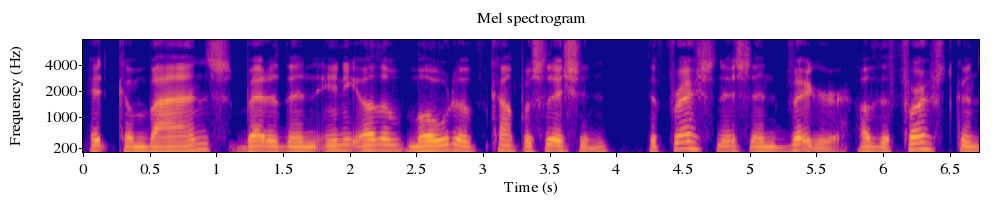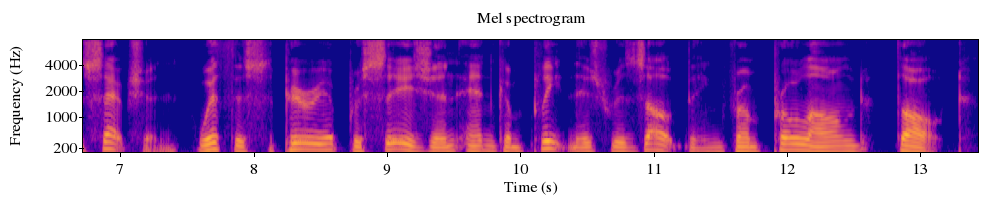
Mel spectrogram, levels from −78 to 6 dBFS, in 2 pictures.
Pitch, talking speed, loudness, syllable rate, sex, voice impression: 130 Hz, 120 wpm, -19 LUFS, 4.0 syllables/s, male, very masculine, very adult-like, very middle-aged, tensed, slightly powerful, bright, hard, slightly muffled, fluent, slightly raspy, cool, slightly intellectual, sincere, very calm, slightly mature, friendly, reassuring, slightly unique, slightly wild, kind, light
